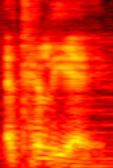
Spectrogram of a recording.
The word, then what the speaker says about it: Atelier: I think it's pronounced Atelier. I looked it up. It's Atelier autos.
